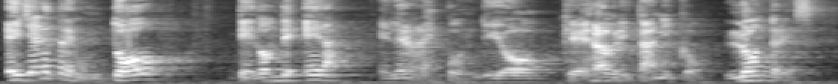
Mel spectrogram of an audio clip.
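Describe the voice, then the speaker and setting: A man's voice: mid-range voice, animated, moderate pace, echoey room. A man giving brash, slangy voice-over commentary on a dating clip. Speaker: channel host commenting on the clip.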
